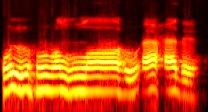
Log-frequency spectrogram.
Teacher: دال پہ ہم رکیں گے تو قلقلہ ہوگا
